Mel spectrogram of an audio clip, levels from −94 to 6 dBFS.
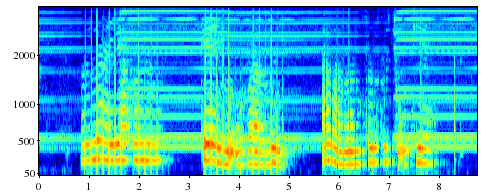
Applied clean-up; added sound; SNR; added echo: none; Harmonica; 17 dB; none.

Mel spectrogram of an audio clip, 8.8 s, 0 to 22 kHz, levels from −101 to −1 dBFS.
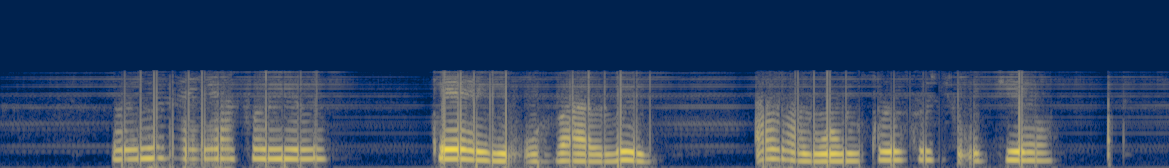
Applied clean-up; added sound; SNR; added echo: neural separator model SepFormer WHAM!.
